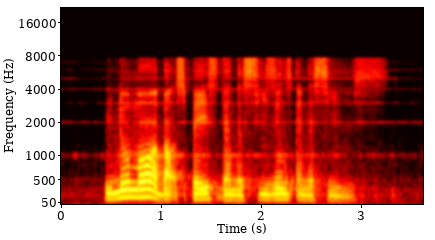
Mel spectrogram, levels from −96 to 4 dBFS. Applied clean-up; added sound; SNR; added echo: neural separator model SepFormer DNS4.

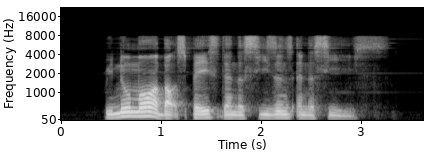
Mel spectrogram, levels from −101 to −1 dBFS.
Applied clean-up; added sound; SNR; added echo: neural mask model DeepFilterNet 3.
